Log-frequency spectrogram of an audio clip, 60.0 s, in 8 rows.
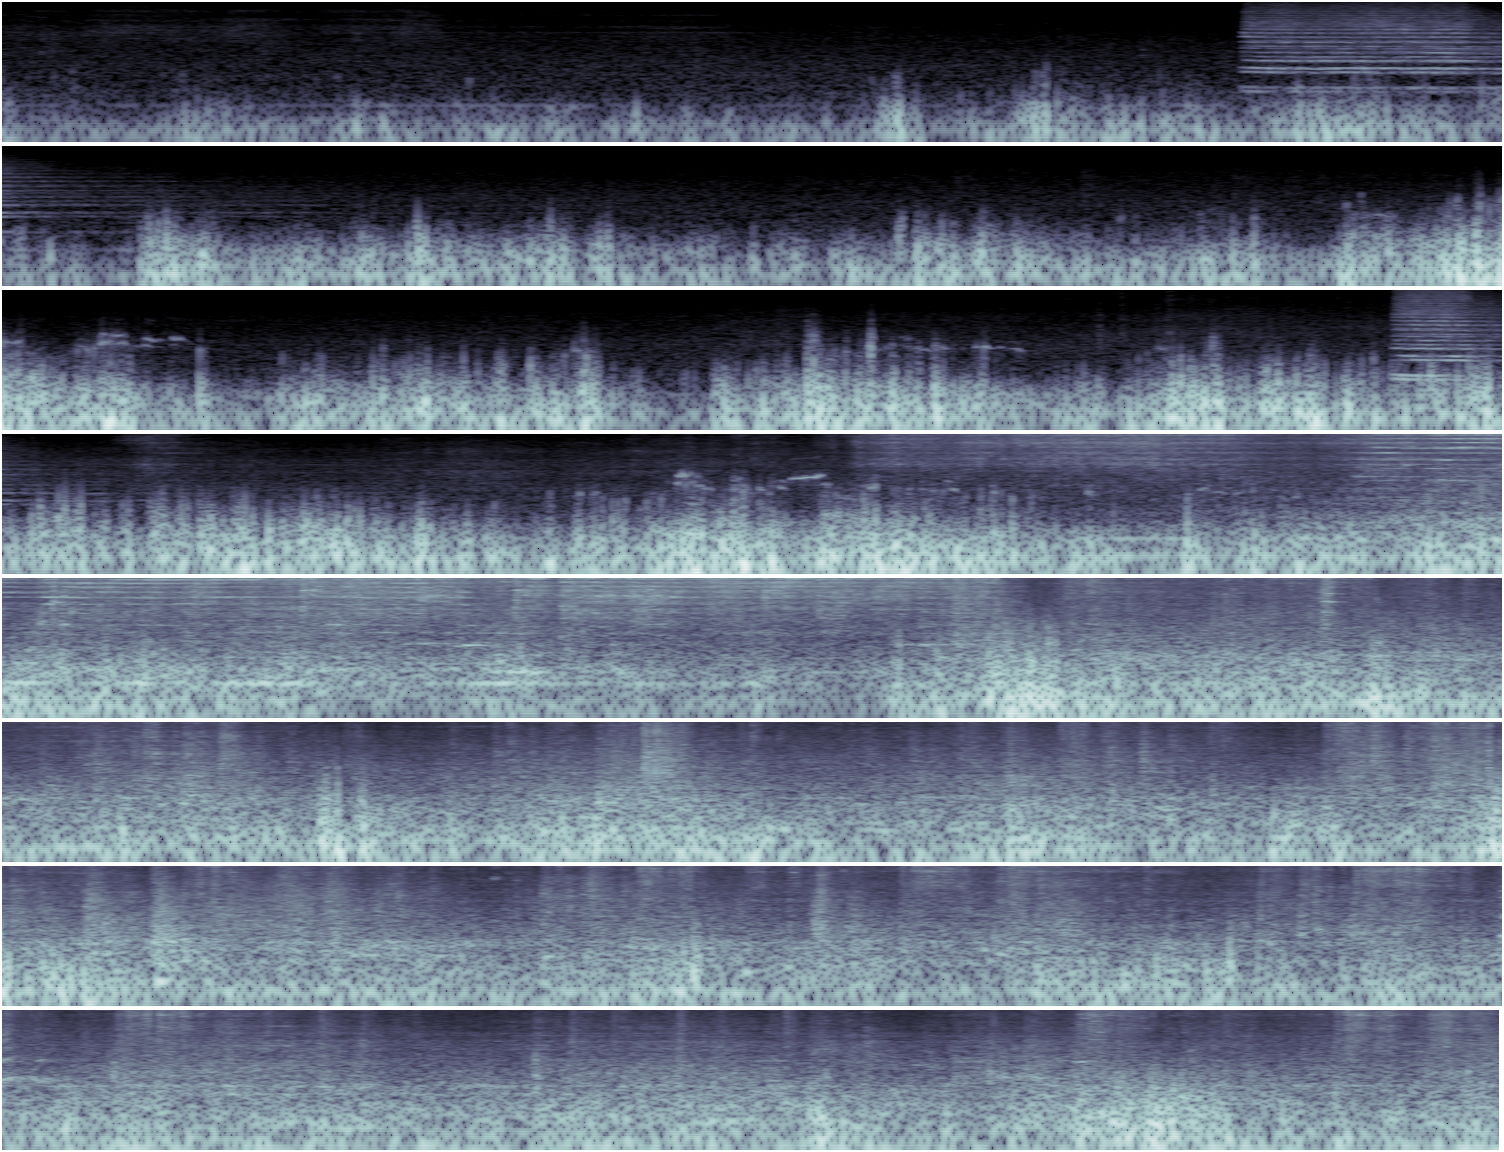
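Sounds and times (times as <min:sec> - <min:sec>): diesel locomotives passing: 0:00.0 - 0:16.0, 0:16.8 - 0:59.9.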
